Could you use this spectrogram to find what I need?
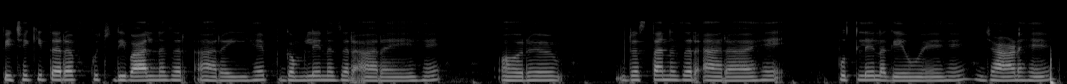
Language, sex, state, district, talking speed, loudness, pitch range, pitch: Hindi, female, Bihar, Jahanabad, 145 wpm, -36 LUFS, 185-205 Hz, 195 Hz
